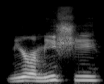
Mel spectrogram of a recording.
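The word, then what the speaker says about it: Miramichi: It could always come back the other way, but at the moment with Mir uh Miramishi Grand Lake, I'm saying it correctly this time.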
